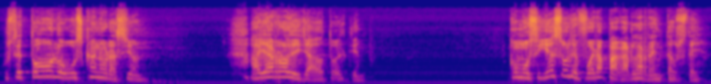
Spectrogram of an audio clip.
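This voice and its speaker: A man delivers a fiery Pentecostal sermon in a church. His voice sits very high and sounds sharp and bright. He drops to quiet asides, then climbs into shouted preaching. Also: expressive, brisk. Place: church sanctuary.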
